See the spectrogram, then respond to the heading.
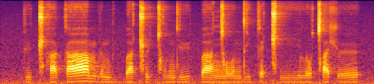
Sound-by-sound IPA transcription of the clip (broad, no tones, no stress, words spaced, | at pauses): kyǁʰa kaːmbømbi ɡ͡baǁyɡ͡ǀo ndyːɡ͡baːŋ͡ǀoː ndikɛ ǁiː loǀaʃøː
